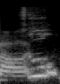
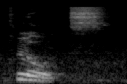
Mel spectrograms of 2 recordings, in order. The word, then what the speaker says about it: clothes: pronunciation is or, but when it is plural, it is clothes. It's not cloths. Okay. That there is a Clothes.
